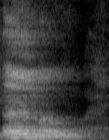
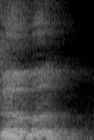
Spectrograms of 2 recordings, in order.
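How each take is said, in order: First: The word ends with a nasal 'oo' glide. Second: The word ends without a nasal 'oo' glide. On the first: The speaker calls it right. "você diz amam. ... o M tem o som de U" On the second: The speaker calls it wrong. "Você não diz ama"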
